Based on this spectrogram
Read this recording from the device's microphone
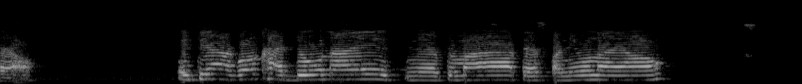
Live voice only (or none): none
